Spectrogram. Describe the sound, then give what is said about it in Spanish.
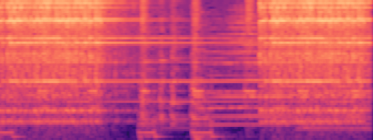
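A telephone rings loudly, its bright electronic trill repeating in bursts with brief gaps between, with no voices over it. “El teléfono, la gripe, el lumbago.”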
